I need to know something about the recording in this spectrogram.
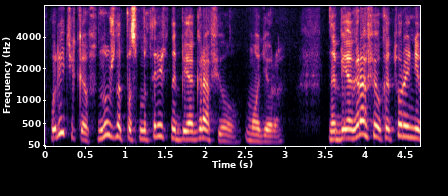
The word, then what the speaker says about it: Magyar: А какие варианты у этого Европейского Союза, особенно после выигрыша Модиора, это так произносится по-венгерски, Петя Венгр, это так переводится, Петя Венгр, Петруха Венгр, потому что Модиор означает венгр.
